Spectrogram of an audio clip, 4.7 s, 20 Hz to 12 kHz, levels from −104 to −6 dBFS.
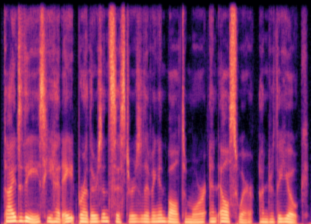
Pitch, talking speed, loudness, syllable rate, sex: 165 Hz, 205 wpm, -18 LUFS, 6.6 syllables/s, female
